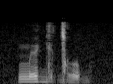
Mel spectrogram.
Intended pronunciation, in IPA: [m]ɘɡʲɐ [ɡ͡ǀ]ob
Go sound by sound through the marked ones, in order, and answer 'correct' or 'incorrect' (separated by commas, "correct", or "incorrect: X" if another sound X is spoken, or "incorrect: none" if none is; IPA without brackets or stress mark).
correct, correct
